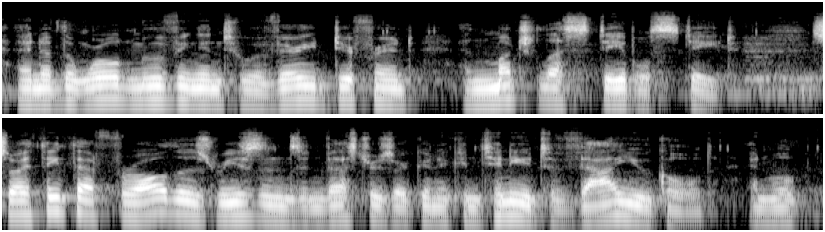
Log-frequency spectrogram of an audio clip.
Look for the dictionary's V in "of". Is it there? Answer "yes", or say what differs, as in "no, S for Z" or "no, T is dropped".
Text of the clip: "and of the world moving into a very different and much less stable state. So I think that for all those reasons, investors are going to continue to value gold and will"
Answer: yes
